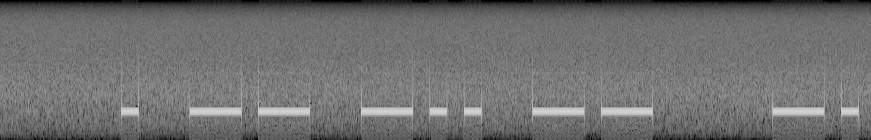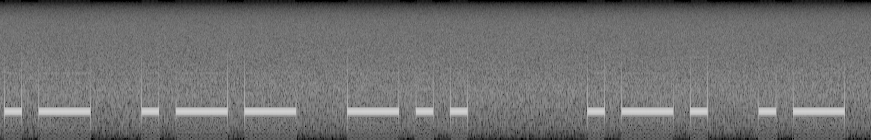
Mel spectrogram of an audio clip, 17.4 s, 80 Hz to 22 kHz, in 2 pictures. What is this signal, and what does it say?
Morse code (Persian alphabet), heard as a keyed tone, machine-sent, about 7 wpm, 890 Hz. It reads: همدم خود را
